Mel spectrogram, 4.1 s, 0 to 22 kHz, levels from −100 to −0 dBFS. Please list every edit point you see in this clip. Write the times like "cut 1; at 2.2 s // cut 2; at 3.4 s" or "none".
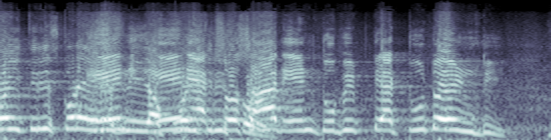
none

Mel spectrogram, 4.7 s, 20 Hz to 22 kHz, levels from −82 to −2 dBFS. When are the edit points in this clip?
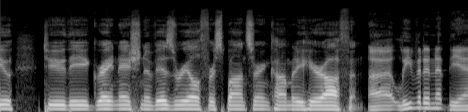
cut 1; at 3.6 s

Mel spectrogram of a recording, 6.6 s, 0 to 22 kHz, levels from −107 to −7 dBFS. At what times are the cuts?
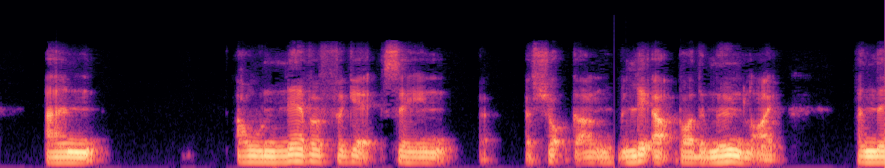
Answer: cut 1; at 4.6 s

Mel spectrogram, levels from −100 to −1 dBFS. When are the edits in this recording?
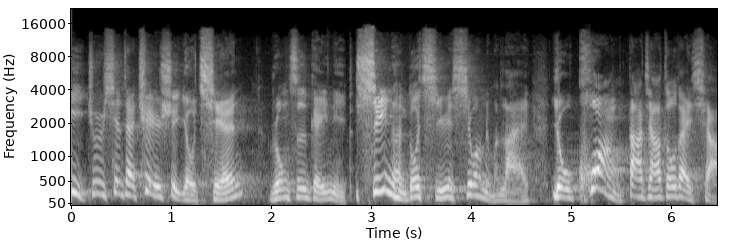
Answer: cut 1; at 2.8 s

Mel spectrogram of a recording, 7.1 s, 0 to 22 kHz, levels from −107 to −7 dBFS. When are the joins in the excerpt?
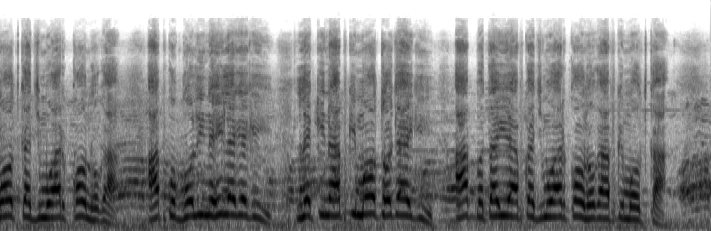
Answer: none

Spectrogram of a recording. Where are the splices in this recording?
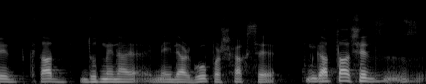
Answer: cut 1; at 2.9 s

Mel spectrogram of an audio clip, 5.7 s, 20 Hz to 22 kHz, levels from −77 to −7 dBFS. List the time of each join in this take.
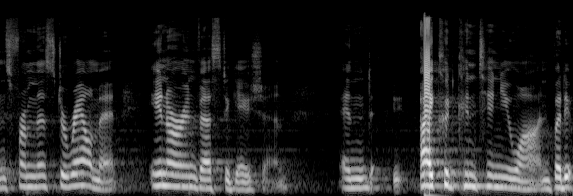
none

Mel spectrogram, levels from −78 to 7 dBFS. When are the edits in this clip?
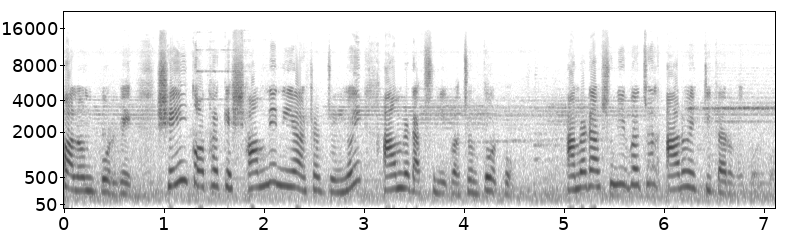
none

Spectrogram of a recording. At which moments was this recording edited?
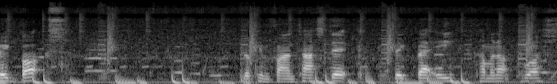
none

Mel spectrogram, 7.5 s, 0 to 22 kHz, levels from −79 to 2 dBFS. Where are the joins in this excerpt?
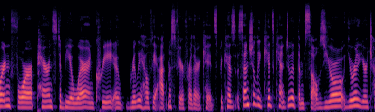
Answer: none

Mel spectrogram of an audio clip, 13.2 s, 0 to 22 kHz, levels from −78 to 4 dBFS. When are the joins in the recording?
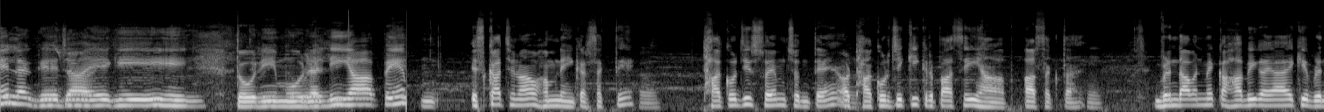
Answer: cut 1; at 4.1 s

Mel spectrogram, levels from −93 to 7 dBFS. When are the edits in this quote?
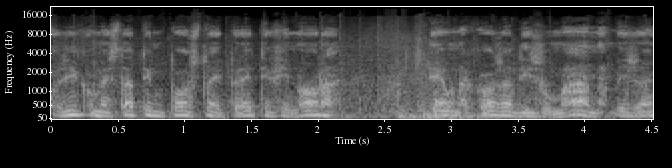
none

